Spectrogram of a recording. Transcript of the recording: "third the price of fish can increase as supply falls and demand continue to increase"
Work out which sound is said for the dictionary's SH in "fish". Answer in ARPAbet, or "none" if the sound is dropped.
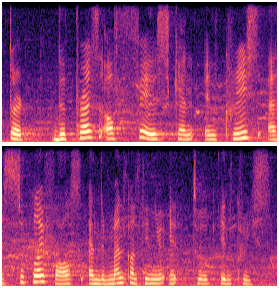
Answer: S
